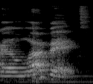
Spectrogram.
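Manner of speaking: ordinary delivery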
